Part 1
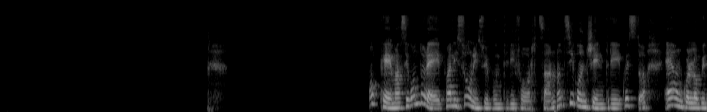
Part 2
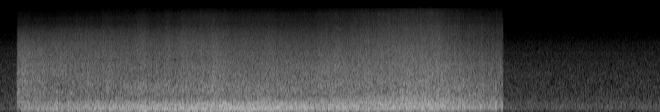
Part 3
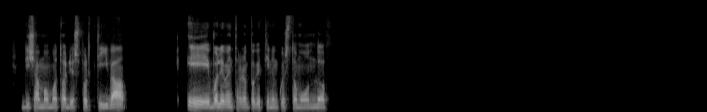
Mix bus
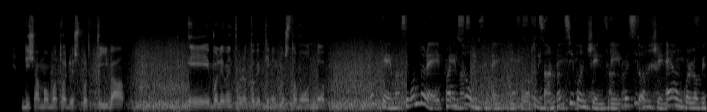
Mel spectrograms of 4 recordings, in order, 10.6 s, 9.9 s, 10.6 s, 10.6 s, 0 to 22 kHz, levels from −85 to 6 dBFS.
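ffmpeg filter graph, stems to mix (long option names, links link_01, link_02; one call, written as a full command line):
ffmpeg -i stem1.wav -i stem2.wav -i stem3.wav -filter_complex "[0:a]volume=-2.5dB,asplit=2[link_01][link_02];[link_02]volume=-9.5dB[link_03];[1:a]acrossover=split=190 3900:gain=0.178 1 0.158[link_04][link_05][link_06];[link_04][link_05][link_06]amix=inputs=3:normalize=0,adelay=500,volume=-13.5dB,asplit=3[link_07][link_08][link_09];[link_07]atrim=end=6.11,asetpts=PTS-STARTPTS,afade=type=out:start_time=6.106:duration=0.004:curve=hsin[link_10];[link_08]atrim=start=6.11:end=7.06,asetpts=PTS-STARTPTS,volume=0[link_11];[link_09]atrim=start=7.06,asetpts=PTS-STARTPTS,afade=type=in:duration=0.004:curve=hsin[link_12];[link_10][link_11][link_12]concat=n=3:v=0:a=1[link_13];[2:a]volume=-8dB,asplit=2[link_14][link_15];[link_15]apad=whole_len=458866[link_16];[link_13][link_16]sidechaincompress=threshold=-46dB:ratio=12:attack=6.1:release=281[link_17];[link_03]aecho=0:1:969|1938|2907|3876:1|0.31|0.0961|0.0298[link_18];[link_01][link_17][link_14][link_18]amix=inputs=4:normalize=0,highshelf=frequency=6300:gain=9.5,acompressor=threshold=-44dB:ratio=6" out.wav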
